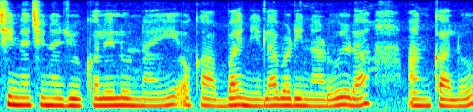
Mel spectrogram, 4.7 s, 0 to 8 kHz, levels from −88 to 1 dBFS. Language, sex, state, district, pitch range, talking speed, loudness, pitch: Telugu, female, Andhra Pradesh, Sri Satya Sai, 180-195 Hz, 115 wpm, -14 LUFS, 185 Hz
